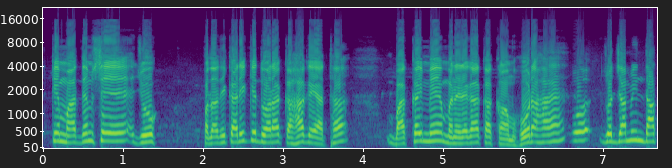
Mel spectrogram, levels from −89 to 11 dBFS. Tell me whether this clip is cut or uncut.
cut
